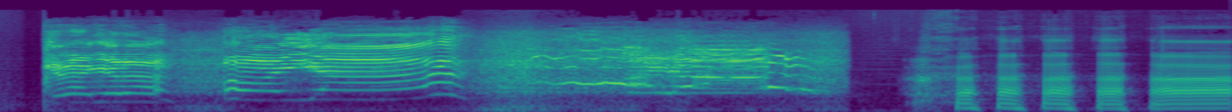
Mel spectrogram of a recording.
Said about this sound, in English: Here's a guy asking his dog to say, "Oh yeah," or "Oh yeah," and the dog delivers on cue.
